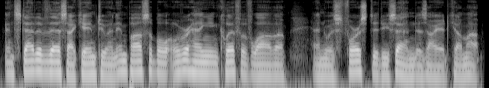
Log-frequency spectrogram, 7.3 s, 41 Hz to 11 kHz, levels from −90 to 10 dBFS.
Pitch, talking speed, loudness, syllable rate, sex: 100 Hz, 180 wpm, -16 LUFS, 4.8 syllables/s, male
